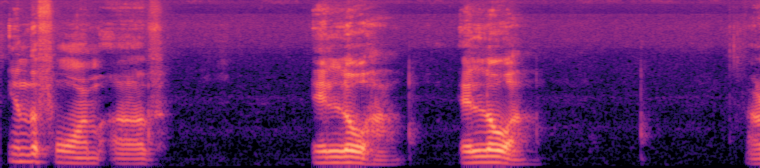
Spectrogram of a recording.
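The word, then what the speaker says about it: אלוה: hit or a hay whatever vowel is underneath it is pronounced first and then that last part eloah eloah now you can tell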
